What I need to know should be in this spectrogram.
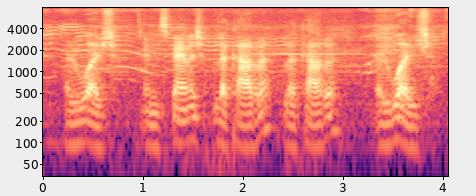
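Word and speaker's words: الوجه: The word for the face in Arabic is al-wajh, al-wajh, al-wajh. In Spanish, la cara, al-wajh. And the reason I like this word is because it ends with a soft H.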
